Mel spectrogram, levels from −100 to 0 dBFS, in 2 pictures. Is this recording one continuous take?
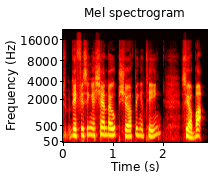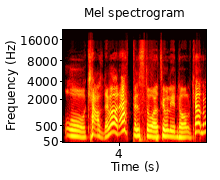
yes; 0 cuts

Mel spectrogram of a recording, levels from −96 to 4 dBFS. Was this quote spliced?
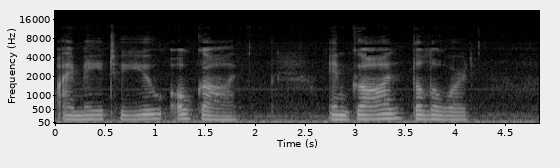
yes; 1 cut; at 2.7 s

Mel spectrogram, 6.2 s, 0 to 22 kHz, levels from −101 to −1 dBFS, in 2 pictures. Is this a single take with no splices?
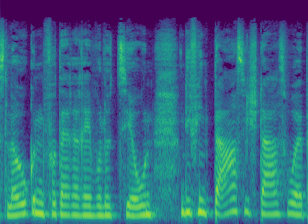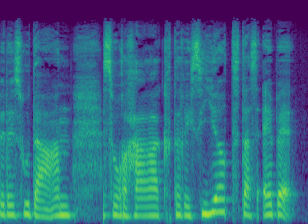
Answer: no; 2 cuts; at 1.8 s, 4.1 s

